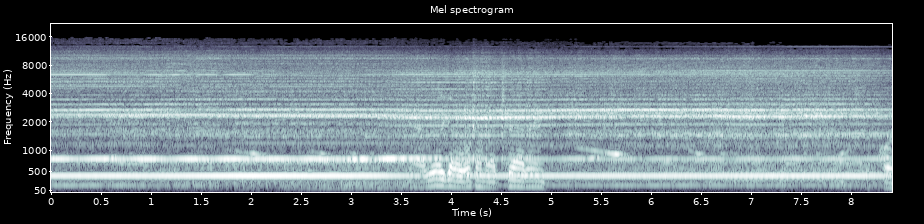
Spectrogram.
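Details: End mill chattering while boring the NEMA 17 locating-pin recess in an aluminium heatsink motor mount, at a slow 150 mm feed with an unfamiliar bit; steady high spindle whine with a wavering, warbling squeal partway through the cut.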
